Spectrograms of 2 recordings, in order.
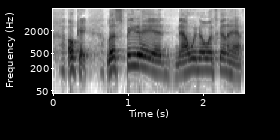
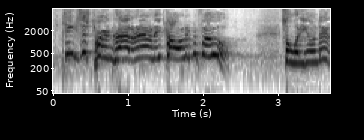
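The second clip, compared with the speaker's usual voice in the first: very high-pitched incredulous retort; incredulous exclamation; 12 semitones higher, 3 dB louder than usual. Real, not acted. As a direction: blurt it out high, as a gotcha. Gleefully rebuts the pulpit quote.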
